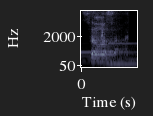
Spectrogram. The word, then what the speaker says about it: psilocybin: MDMA or this, is it how do you pronounce it? You can say Mushroom, psilocybin, whatever. psilocybin.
